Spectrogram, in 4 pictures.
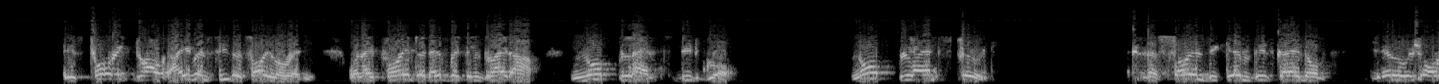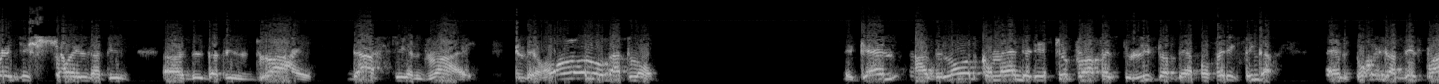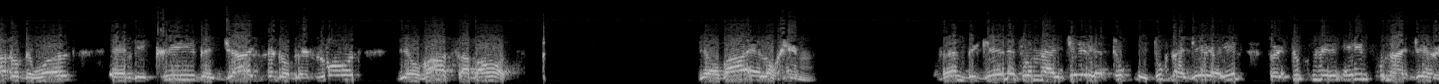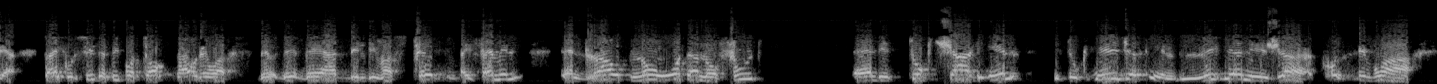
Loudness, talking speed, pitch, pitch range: -22 LUFS, 135 wpm, 220 Hz, 180-290 Hz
